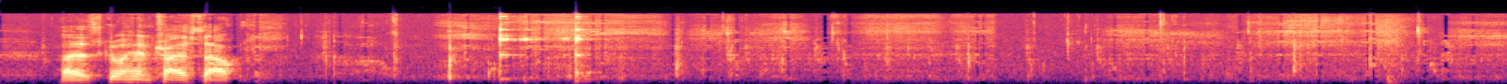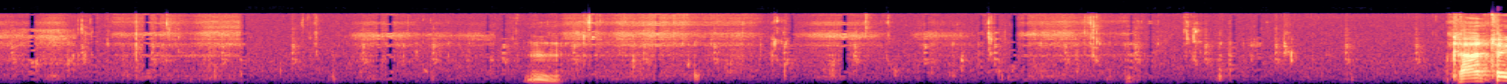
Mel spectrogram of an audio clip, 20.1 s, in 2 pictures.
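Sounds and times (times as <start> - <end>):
breathing through the nose: 1.6 - 6.7, 7.3 - 11.7, 12.4 - 17.7
person chewing with wet mouth clicks: 3.9 - 19.6.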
